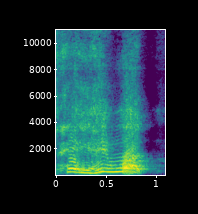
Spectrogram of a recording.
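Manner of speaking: high, startled champ's reply; Ali. Retold or imitated. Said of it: "And Ali goes".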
